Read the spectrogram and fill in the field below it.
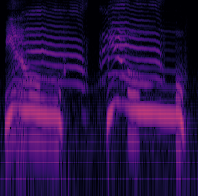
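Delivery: high drawn-out meow; high pleading meows; high cat meow. A narrator's reading. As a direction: mew like an impatient cat. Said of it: "interrupted Simpkin".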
